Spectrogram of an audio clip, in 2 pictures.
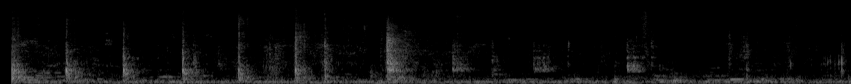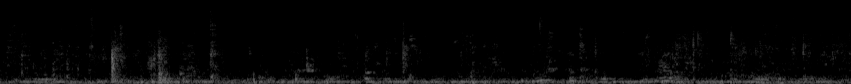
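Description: Background voices in a room with a steady low hum, and a row of sharp knocks or slaps about every half second over the first four seconds, then scattered single knocks.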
